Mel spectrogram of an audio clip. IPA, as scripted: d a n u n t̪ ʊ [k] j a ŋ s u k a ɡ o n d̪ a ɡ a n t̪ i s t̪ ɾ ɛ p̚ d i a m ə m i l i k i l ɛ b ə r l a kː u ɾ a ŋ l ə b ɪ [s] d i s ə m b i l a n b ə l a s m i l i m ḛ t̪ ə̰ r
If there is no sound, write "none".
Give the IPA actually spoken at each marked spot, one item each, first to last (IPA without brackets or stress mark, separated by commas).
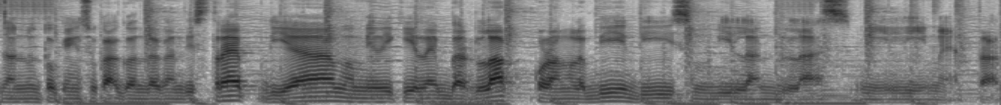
k, h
